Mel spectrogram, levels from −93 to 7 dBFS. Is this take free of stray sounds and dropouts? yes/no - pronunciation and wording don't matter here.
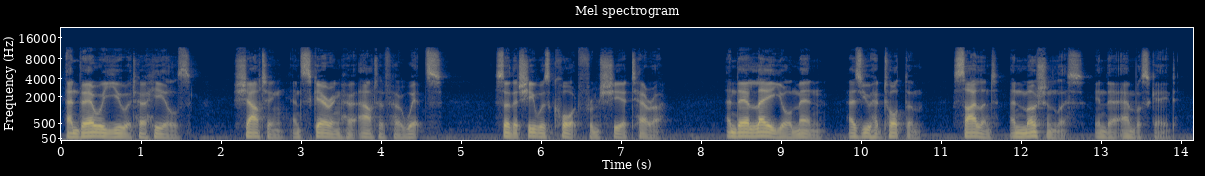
yes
